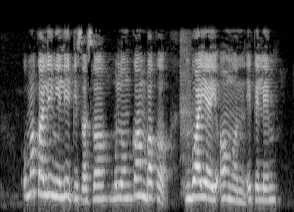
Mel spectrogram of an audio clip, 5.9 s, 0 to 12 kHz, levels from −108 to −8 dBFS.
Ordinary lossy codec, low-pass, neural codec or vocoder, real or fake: Opus, 64 kbps; 7.2 kHz; none; real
